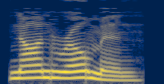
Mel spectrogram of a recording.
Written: nonroman

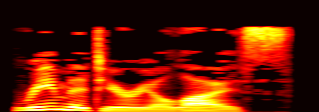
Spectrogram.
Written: rematerialize

